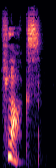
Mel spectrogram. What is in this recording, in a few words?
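"flux", British English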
